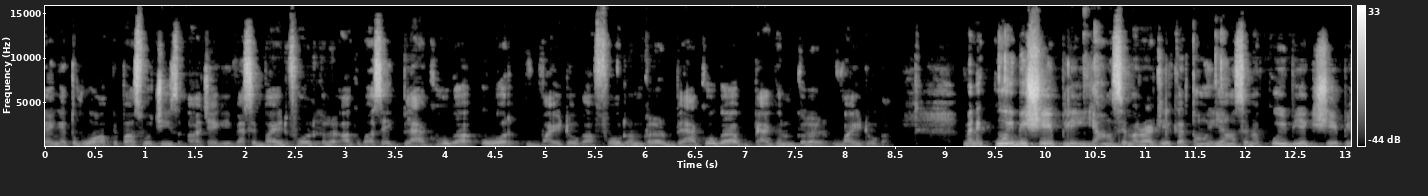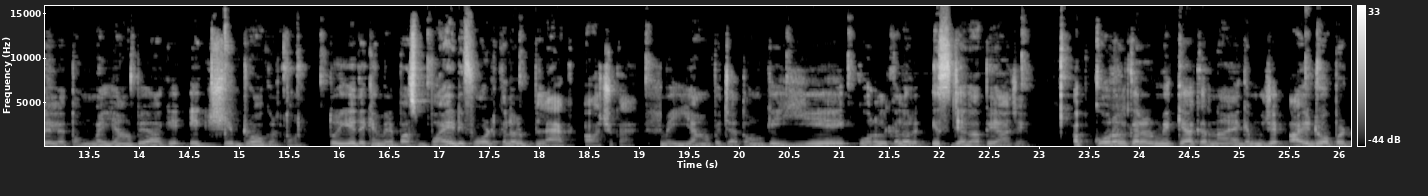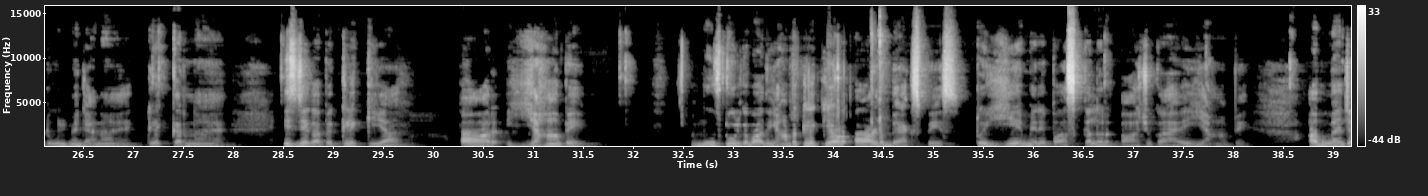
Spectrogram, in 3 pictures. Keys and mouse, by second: 10.0 click, 10.9 right click, 12.2 click, 14.4 click, 15.9 v, 16.3 click, 20.9 click, 26.1 right click, 27.7 click, 34.5 alt+Num_Lock, 34.9 BackSpace, 37.2 click.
